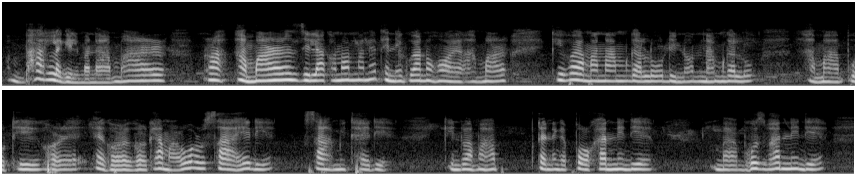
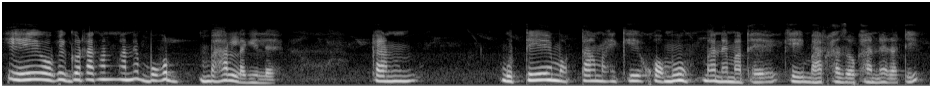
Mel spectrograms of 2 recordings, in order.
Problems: none marked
